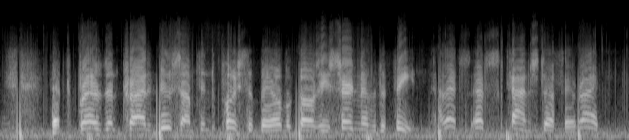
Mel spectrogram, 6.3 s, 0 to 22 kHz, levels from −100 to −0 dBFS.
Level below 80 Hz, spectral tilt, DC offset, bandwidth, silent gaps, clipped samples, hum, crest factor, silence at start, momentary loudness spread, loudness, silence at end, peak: -48 dBFS; -6.5 dB/octave; under 0.1%; 11 kHz; none; under 0.1%; none; 20 dB; 0 s; 5 LU; -30 LUFS; 0 s; -12 dBFS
